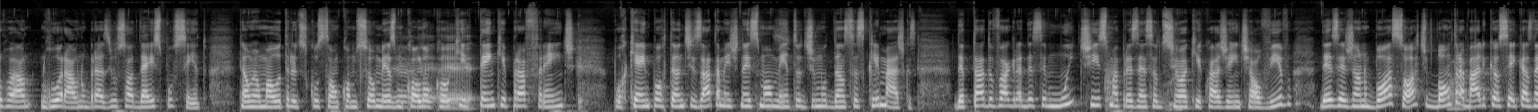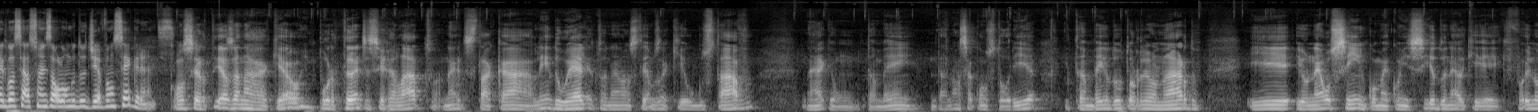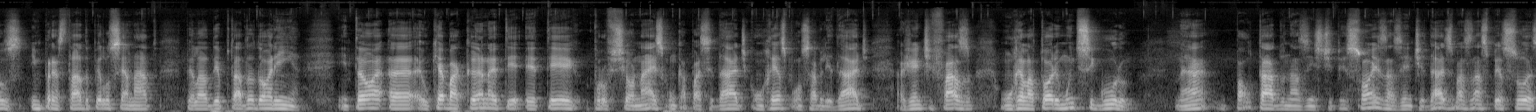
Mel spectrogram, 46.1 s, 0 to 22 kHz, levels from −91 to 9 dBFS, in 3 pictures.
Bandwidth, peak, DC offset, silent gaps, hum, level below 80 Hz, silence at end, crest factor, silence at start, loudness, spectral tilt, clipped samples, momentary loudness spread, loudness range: over 20 kHz; -2 dBFS; under 0.1%; none; none; -48 dBFS; 0 s; 18 dB; 0 s; -19 LUFS; -4 dB/octave; under 0.1%; 12 LU; 7 LU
